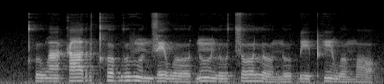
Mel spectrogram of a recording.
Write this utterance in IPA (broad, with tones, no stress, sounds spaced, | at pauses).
kʰ u˨ w ã˨ k aː˦ r kʰ o˦ ɡ u˦ v ũ˨ n z ɪ˦˨ w oː˨ ɗ ũ˦˨ l u˨ t͡s o˦ l o˨ n u˨ ɓ i˨ pʰ ĩ˦˨ w o˨ m ɔ˨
